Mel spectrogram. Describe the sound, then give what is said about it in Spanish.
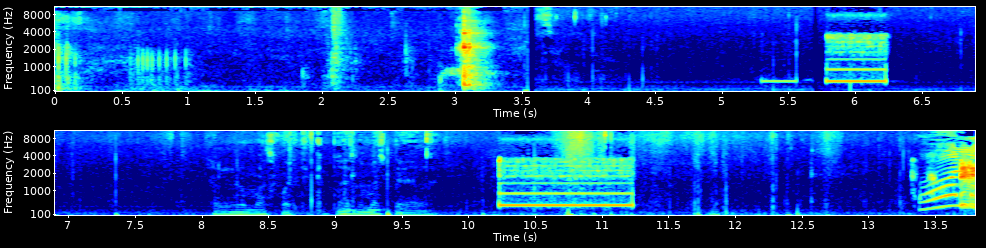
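A telephone being dialed: a few faint clicks and taps, then two steady, buzzing electronic tones, the second lasting longer, separated by quiet stretches. “Bueno, vamos a ver si le marcamos.”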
